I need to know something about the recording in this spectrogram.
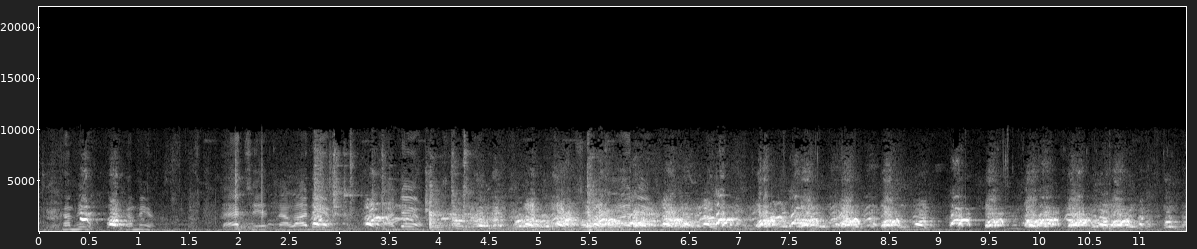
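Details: Buttons, a young male Border Collie in training and a futurity prospect for 2012, sired by Brett out of Babie. Harsh, rapid barks pour out in dense bursts, mixed with a handler's repeated calls of 'come here' and 'get her'.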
